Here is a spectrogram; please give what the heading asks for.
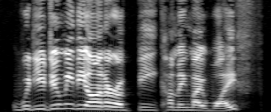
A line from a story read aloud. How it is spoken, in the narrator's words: Jiang Cheng hesitated, then jumped right in, blurting out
